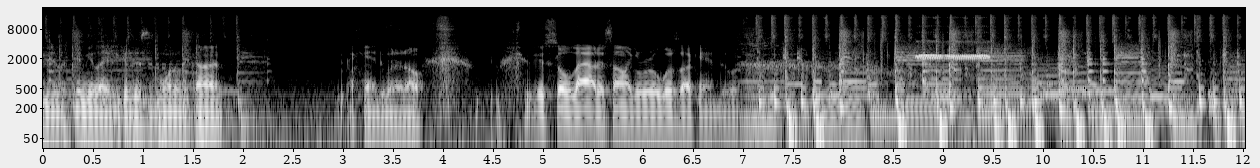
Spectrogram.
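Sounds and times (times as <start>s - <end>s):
background music with beat: 7.0s - 12.0s
loud two-finger whistle: 8.5s - 9.8s.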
